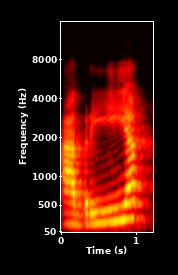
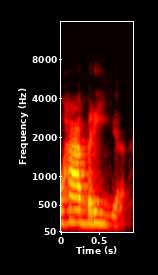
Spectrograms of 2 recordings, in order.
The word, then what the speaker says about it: abría: Kiko outro detalhe galera o h vamos lembrar que ele não tem som em espanhol ele é mudo então ficar abria a Ria tá bom não ficaria ou rabria ficar com som neutro abria e abria certinho eu trouxe para vocês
